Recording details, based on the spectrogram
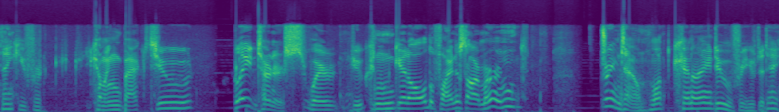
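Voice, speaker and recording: A man puts on a character voice at a high pitch. He speaks at a fairly slow pace with long, frequent pauses. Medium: actual play. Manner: soft-spoken.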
